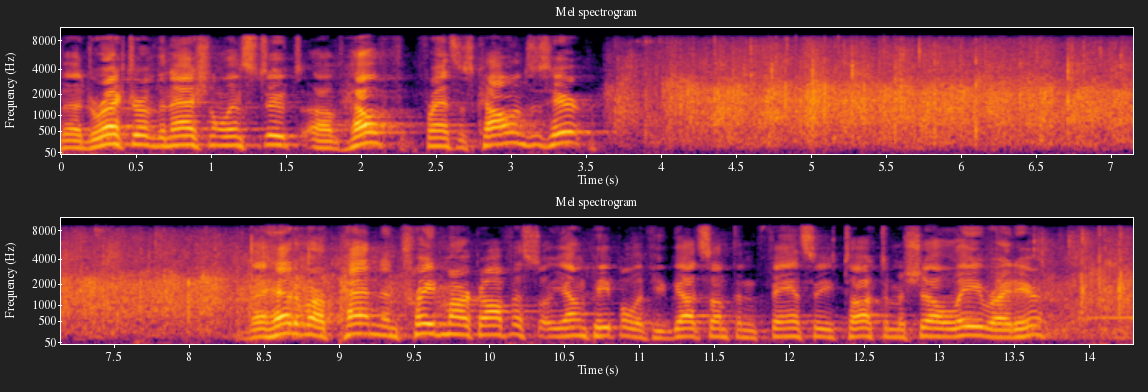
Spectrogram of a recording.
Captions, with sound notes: The Director of the National Institutes of Health, Francis Collins is here. (Applause.) The head of our Patent and Trademark Office -- so, young people, if you’ve got something fancy, talk to Michelle Lee right here.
